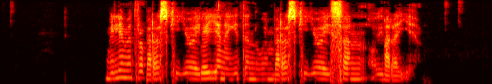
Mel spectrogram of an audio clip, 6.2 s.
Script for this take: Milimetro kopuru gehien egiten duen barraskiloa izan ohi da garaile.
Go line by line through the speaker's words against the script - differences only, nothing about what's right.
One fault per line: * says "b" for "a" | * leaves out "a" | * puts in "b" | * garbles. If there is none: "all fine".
* says "barraskiloa" for "kopuru"
* leaves out "da"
